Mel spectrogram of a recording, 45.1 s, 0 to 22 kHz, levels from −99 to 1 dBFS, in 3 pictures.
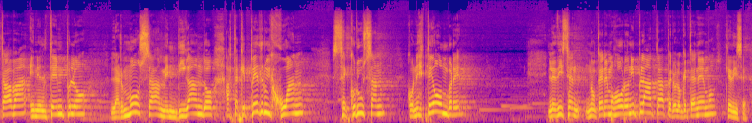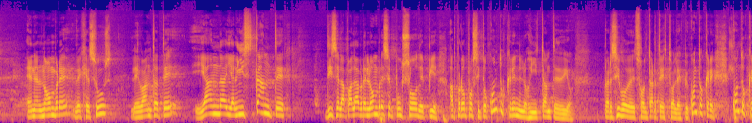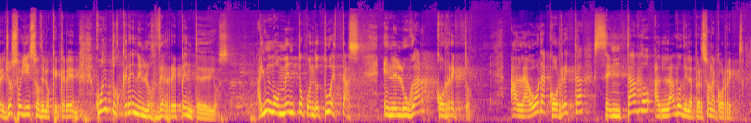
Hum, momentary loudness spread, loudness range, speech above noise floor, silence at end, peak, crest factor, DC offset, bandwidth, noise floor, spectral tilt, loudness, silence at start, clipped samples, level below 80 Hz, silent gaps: none; 9 LU; 2 LU; 26 dB; 0 s; 0 dBFS; 12 dB; under 0.1%; 17.5 kHz; -38 dBFS; -4.5 dB/octave; -12 LUFS; 0 s; under 0.1%; -42 dBFS; none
